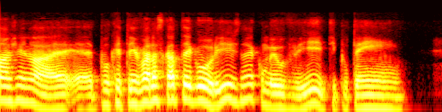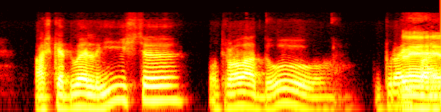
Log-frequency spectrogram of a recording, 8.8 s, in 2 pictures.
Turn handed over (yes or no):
yes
